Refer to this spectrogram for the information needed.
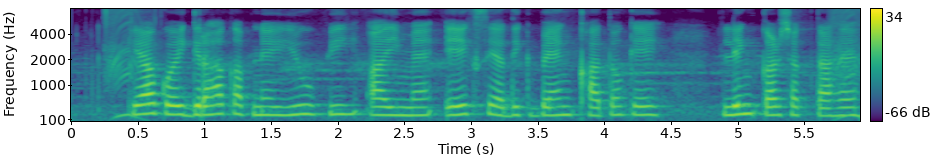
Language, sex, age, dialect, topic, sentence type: Hindi, male, 25-30, Hindustani Malvi Khadi Boli, banking, question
